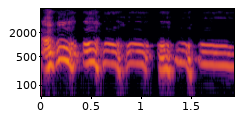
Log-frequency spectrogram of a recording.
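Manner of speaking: faint, very high, soft fake whimpering sobs. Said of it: "I'm crying right now".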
